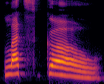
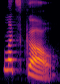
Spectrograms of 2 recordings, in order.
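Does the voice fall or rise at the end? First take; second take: fall; rise. First: The voice falls at the end. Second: The voice rises at the end. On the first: It is a statement. "falling intonation, usually associated with statement" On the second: It is a yes-no question.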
